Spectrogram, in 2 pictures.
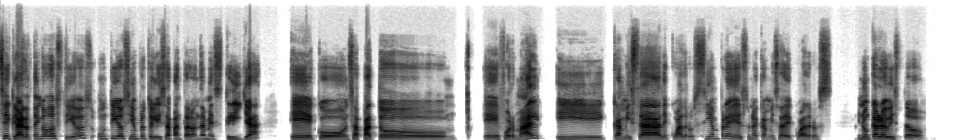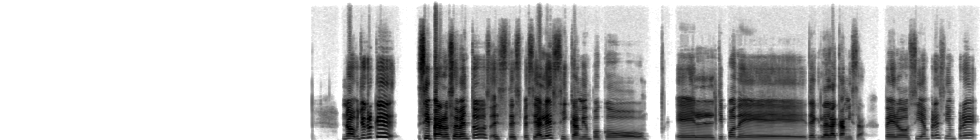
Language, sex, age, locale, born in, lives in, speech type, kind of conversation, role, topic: Spanish, female, 20-24, es-MX, Mexico, Mexico, conversation, podcast, guest, ¿Cómo ha influido tu familia en tu estilo?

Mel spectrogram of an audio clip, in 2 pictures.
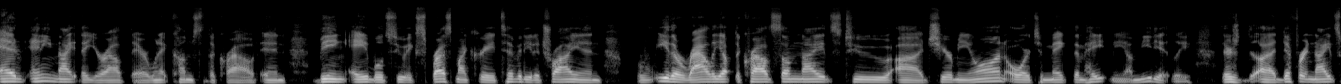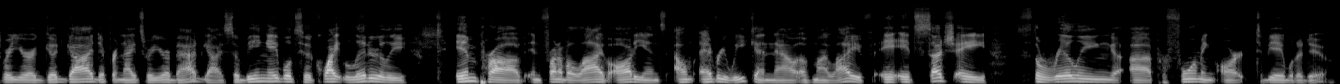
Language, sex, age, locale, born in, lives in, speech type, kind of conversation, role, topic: English, male, 25-29, en-US, United States, United States, conversation, podcast, guest, What is your favorite way to express creativity?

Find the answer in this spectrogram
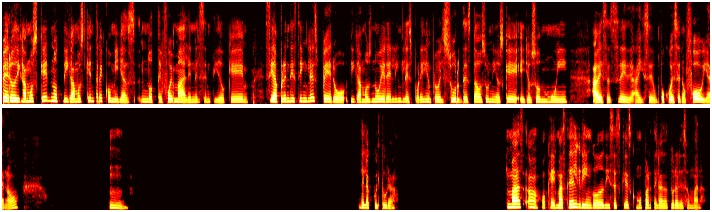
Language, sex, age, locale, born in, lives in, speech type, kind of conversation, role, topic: Spanish, female, 35-39, es-CO, Colombia, Italy, conversation, podcast, host, ¿Cómo fue tu experiencia al mudarte a otro país?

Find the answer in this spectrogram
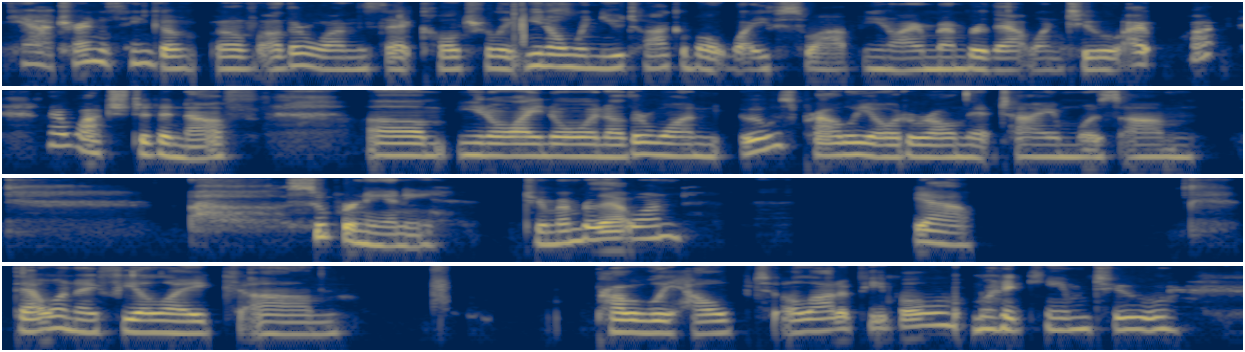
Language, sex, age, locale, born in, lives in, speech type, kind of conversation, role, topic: English, female, 40-44, en-US, United States, United States, conversation, unstructured, none, How do reality TV shows shape our views and conversations about society?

